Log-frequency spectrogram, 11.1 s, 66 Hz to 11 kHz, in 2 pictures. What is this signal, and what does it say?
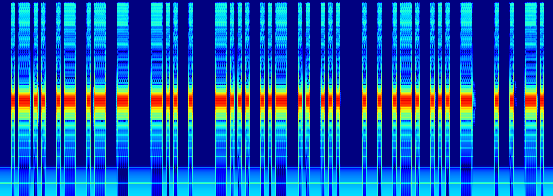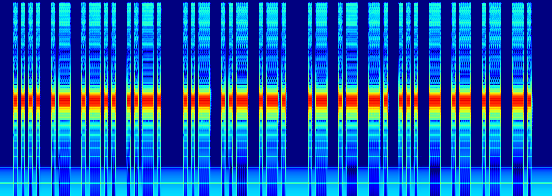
Morse code, heard as a keyed tone, about 32 wpm, 800 Hz. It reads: LAAT DE BUIS EERST EEN HALF UUR AANSTAAN
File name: HOLLANDAIS texte clair 2 vitesse 30 mots minute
